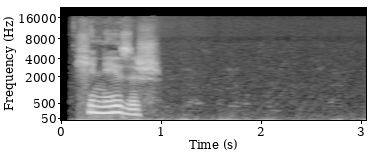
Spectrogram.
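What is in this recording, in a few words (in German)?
"chinesisch", German; pronunciation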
